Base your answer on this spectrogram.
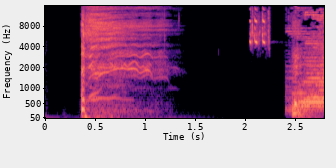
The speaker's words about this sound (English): And I accidentally hit the cricket sound effect as well.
